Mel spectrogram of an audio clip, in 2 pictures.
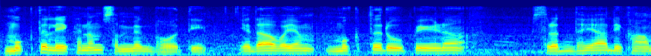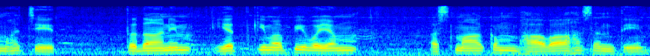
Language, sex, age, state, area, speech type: Sanskrit, male, 18-30, Uttarakhand, urban, spontaneous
